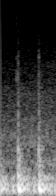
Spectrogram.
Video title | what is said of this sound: EaglesMereAirMuseum | it sounds like a drum it's hollow inside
